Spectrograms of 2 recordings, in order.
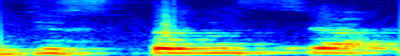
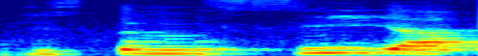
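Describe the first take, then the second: First: 'distância' slow, stress on 'tân', final 'cia' one syllable; teacher demo of 'distância', stressed 'tân', ending 'cia' as one syllable. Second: 'distancia' slow, stress on 'ci', 'ci-a' split in two; teacher demo of 'distancia', 'ci' and 'a' as two syllables. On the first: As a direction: stretch 'distância' with 'cia' as a single glide. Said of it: "eu tenho ditongo". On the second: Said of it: "eu tenho hiato". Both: Shown as a demonstration.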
